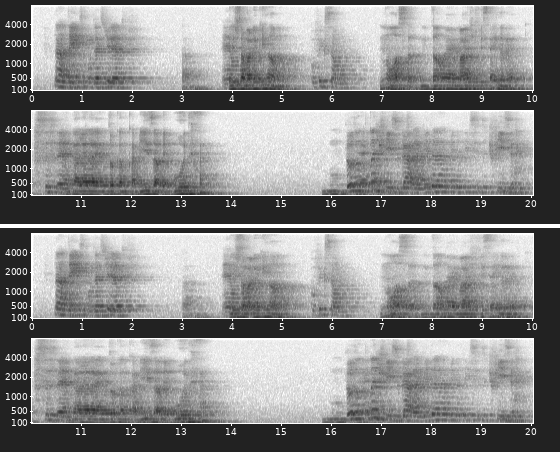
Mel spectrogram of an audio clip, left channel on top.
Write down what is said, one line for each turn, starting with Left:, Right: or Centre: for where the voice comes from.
Centre: Não, tem, isso acontece direto.
Left: Tá.
Centre: É
Left: Eles
Centre: uma
Left: trabalham em que ramo?
Centre: confecção.
Left: Nossa, então é mais difícil ainda, né?
Centre: <laughs> É.
Left: A galera tocando camisa, bermuda. Hum,
Centre: Tudo,
Left: É,
Centre: tudo
Left: cara.
Centre: é difícil, cara. A vida, a vida tem sido difícil.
